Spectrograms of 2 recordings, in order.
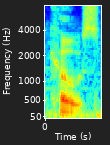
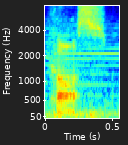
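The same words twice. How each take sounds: First: The vowel does not rhyme with boss. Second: The vowel rhymes with boss. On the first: The speaker calls it wrong. "I was gonna say Kos" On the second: The speaker calls it right. "it's like Kos. Kos like boss"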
